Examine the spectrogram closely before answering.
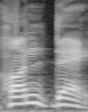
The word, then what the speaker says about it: Hyundai: never heard an american it's a hyundai yes exactly two syllables and uh it's just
